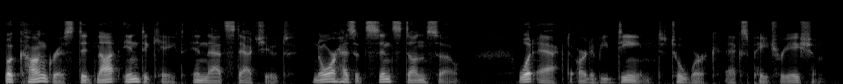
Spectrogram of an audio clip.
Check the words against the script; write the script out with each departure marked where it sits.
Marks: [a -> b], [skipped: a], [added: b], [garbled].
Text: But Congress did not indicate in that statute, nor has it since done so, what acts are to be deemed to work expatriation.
But Congress did not indicate in that statute, nor has it since done so, what [acts -> act] are to be deemed to work expatriation.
